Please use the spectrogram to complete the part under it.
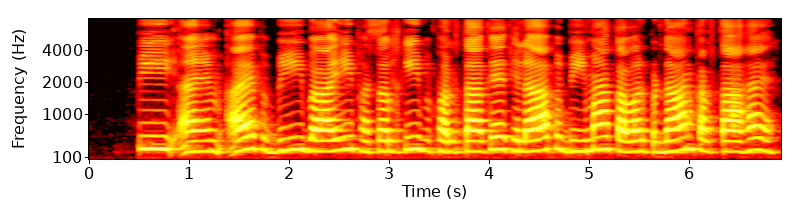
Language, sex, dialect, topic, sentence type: Hindi, female, Awadhi Bundeli, banking, statement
